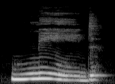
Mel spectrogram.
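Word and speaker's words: knead: Basically, whenever you get this combination of K and N together at the beginning of a spelling, we just don't pronounce the K. It's completely silent. Don't ask me why it's there. I didn't put it there. Someone else did. Blame them. So just don't pronounce the K. Go straight to the N and pronounce it as N.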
